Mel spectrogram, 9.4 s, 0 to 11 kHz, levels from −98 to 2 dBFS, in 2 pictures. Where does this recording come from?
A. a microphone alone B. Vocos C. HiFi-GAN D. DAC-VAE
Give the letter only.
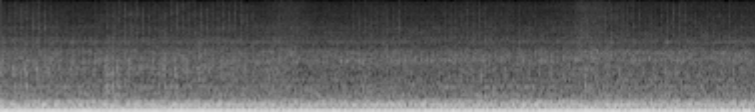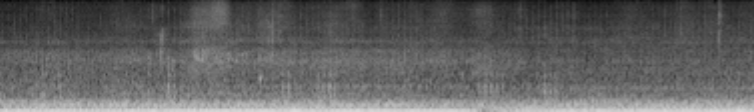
D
